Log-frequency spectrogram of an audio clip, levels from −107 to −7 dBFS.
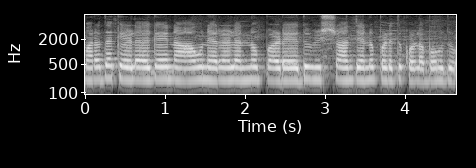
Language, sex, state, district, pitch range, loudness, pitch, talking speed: Kannada, female, Karnataka, Mysore, 200-215 Hz, -21 LUFS, 205 Hz, 130 wpm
